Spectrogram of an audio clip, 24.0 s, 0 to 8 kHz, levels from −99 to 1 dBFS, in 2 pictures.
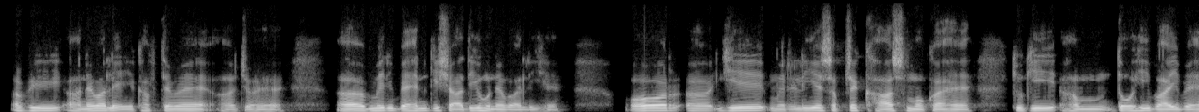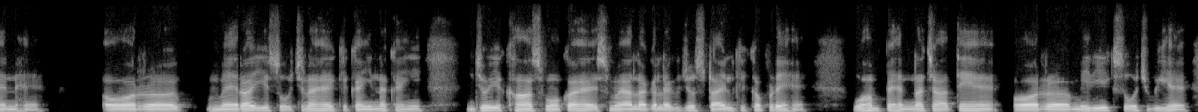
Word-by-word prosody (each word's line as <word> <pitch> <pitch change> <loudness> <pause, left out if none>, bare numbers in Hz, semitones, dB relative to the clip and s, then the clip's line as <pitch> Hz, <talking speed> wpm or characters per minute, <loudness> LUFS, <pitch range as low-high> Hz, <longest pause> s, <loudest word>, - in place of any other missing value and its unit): अभी 120 +1 +1
आने 110 +1 0
वाले 115 0 +3
एक 105 +1 -6
हफ़्ते 110 0 -3
में 110 0 +1
अ, 100 -1 -9
जो 100 - -3
है 100 -1 -4 0.6
अ, 110 0 +4
मेरी 120 +2 +2
बहन 115 +2 +1
की 125 - -1
शादी 105 -1 -1
होने 110 -4 +1
वाली 95 -1 -3
है। 90 -2 -11 0.8
और 125 +2 +5
अ, 115 -1 -2 0.2
ये 130 +2 +3
मेरे 105 0 -5
लिए 115 +2 +2
सबसे 130 +2 -2
ख़ास 105 0 0
मौका 105 -1 0
है 105 -1 -1 0.4
क्योंकि 120 +1 0 0.2
हम 105 0 -3 0.3
2 110 0 +3
ही 120 +2 +1
भाई-बहन 105 0 +1
हैं। 95 -3 -8 0.7
और 105 0 +3 0.3
मेरा 110 +1 +2
ये 115 +1 +1
सोचना 110 -1 -2
है 110 -1 +1
कि 110 0 -9
कहीं 105 0 0
न 115 0 0
कहीं 110 0 -3 0.6
जो 120 - +4
ये 120 +1 +3
ख़ास 115 +1 +2
मौका 110 +1 +3
है 110 -1 +3
इसमें 110 +2 -1
अलग-अलग 110 0 +2
जो 115 0 -1
स्टाइल 110 -1 +1
के 115 - -7
कपड़े 110 +1 +1
हैं 90 -1 -7 0.5
वो 110 - +3
हम 115 +1 +2
पहनना 110 +1 +1
चाहते 105 +1 0
हैं। 110 -2 0 0.3
और 110 0 +4 0.3
मेरी 115 +3 +2
एक 125 +1 -6
सोच 110 -1 -3
भी 110 0 -3
है 105 -3 +1
110 Hz, 160 wpm, -23 LUFS, 105-115 Hz, 0.8 s, और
